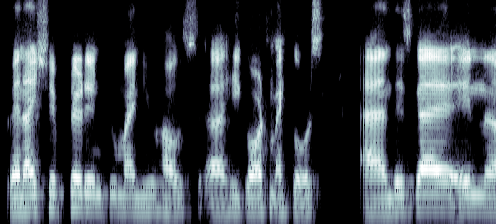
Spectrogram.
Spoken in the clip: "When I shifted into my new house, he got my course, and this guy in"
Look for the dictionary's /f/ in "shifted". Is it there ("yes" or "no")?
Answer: yes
